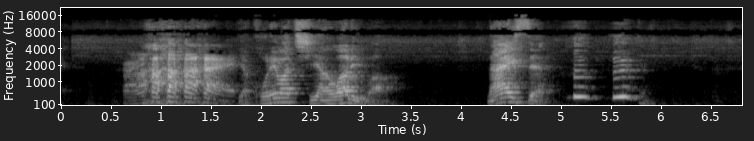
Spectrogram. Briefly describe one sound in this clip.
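Two young men laugh together.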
